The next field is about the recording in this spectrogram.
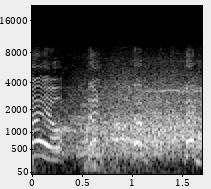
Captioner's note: audience cheers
